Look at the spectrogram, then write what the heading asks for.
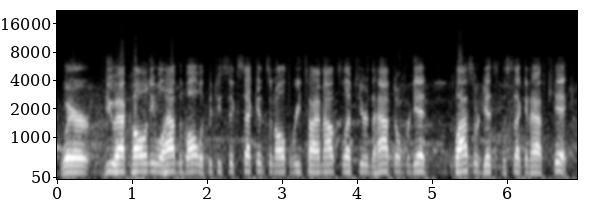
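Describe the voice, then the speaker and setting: A man calling live football play-by-play on the radio, excitable and breaking into shouts on big plays. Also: sits high, a little fast, muffled recording. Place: outdoor football stadium broadcast.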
